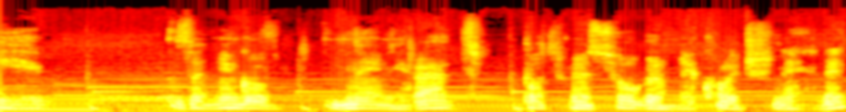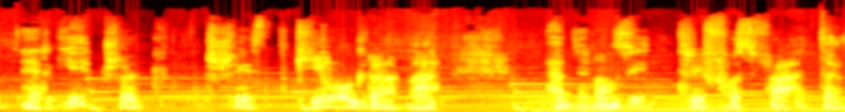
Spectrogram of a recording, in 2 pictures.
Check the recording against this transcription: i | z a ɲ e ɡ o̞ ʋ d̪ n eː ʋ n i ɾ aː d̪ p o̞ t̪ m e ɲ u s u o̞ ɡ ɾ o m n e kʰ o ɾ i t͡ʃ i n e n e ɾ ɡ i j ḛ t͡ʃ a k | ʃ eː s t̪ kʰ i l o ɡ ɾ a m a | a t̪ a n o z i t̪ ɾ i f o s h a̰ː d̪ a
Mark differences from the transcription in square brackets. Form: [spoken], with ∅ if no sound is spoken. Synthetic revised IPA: i | z a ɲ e ɡ o̞ ʋ d̪ n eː ʋ n i ɾ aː d̪ p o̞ t̪ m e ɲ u s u o̞ ɡ ɾ o m n e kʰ o [l] i t͡ʃ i n e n e ɾ ɡ i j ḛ t͡ʃ a k | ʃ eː s t̪ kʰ i l o ɡ ɾ a m a | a [d̪] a n o z i t̪ ɾ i f o s [f] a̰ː [t̪] a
